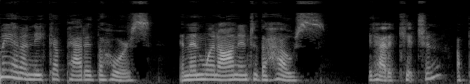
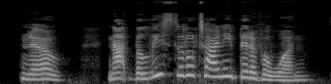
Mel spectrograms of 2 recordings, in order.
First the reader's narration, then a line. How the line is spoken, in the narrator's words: said Pippi happily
